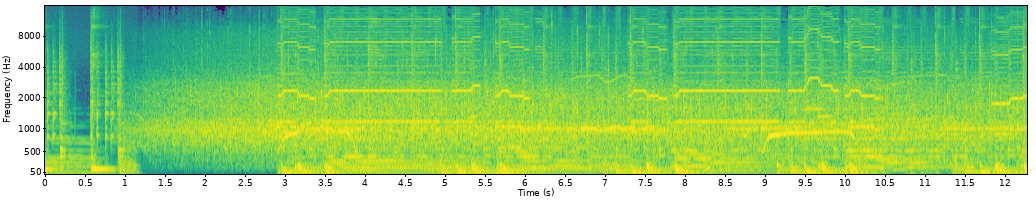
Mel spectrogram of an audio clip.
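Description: Live band playing an instrumental passage of a fast praise-and-worship song, with no singing. About a second in, the bass and drums drop out for about two seconds under a swelling hiss; then the full band comes back in, carrying a high lead melody with slides in pitch.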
